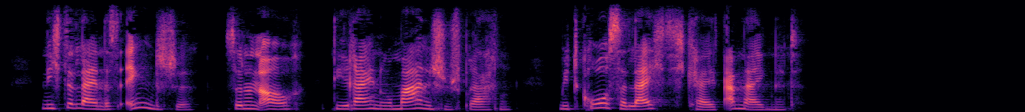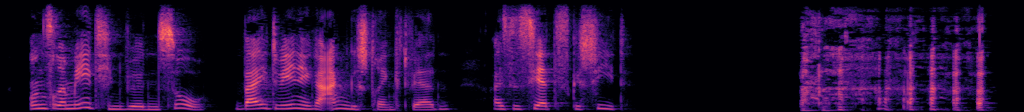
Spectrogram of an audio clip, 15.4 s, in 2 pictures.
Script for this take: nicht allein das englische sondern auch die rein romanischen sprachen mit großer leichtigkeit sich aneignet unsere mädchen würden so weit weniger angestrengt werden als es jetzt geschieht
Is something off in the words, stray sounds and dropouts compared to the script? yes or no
yes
